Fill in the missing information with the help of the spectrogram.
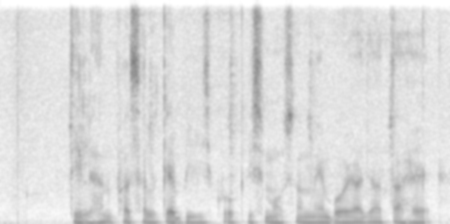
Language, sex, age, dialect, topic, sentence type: Magahi, male, 25-30, Southern, agriculture, question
